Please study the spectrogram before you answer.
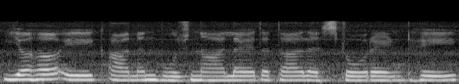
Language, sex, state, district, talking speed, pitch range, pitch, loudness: Hindi, male, Madhya Pradesh, Dhar, 90 wpm, 190-210 Hz, 195 Hz, -15 LUFS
